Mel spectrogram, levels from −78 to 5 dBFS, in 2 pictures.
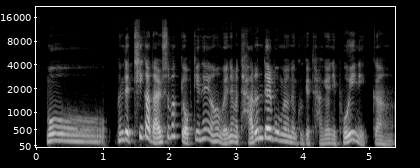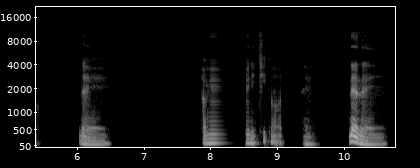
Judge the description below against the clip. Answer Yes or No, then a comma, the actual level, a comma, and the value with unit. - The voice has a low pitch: Yes, low, 125 Hz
